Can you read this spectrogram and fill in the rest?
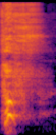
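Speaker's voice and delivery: sudden loud puff of air; forceful blown whoof. Acted. Reader imitates the BFG blowing the trumpet, forceful whoof. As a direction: blow out a sharp, loud whoof.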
